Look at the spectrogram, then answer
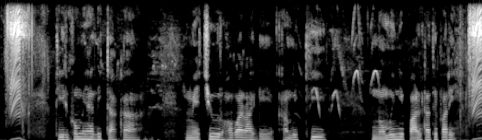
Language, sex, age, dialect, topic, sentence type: Bengali, male, 18-24, Jharkhandi, banking, question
